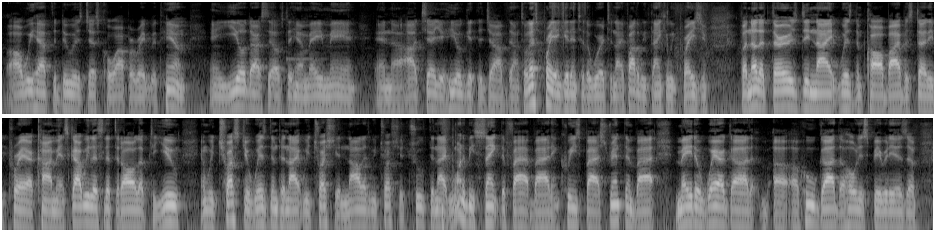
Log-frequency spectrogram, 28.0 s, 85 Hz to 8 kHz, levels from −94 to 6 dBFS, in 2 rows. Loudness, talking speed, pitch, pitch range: -29 LUFS, 220 wpm, 95 Hz, 90-105 Hz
